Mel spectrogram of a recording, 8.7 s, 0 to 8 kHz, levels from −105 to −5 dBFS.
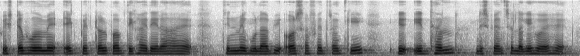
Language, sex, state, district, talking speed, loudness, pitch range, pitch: Hindi, male, Assam, Kamrup Metropolitan, 145 wpm, -16 LUFS, 135-150 Hz, 140 Hz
